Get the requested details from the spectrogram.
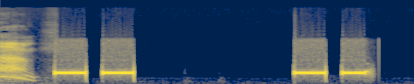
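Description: A phone ringing out on the line: two pairs of short, steady electronic rings separated by a long silent gap, clear and fairly loud, preceded by a brief bit of voice.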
